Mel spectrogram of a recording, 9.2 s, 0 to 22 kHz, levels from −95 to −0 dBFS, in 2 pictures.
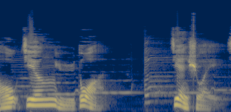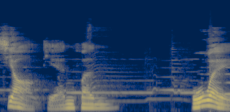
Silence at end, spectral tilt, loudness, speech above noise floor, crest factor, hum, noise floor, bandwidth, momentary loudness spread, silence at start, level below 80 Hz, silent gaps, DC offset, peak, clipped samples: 0 s; -5.5 dB/octave; -25 LUFS; 25 dB; 16 dB; none; -50 dBFS; 11.5 kHz; 22 LU; 0 s; -56 dBFS; none; under 0.1%; -10 dBFS; under 0.1%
